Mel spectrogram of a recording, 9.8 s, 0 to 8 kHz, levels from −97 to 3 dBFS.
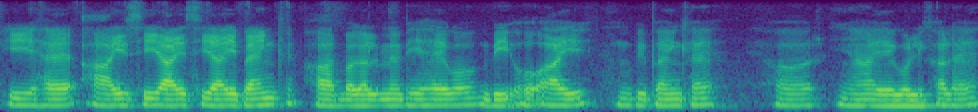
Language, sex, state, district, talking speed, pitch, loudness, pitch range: Hindi, male, Bihar, Madhepura, 110 wpm, 120 Hz, -20 LUFS, 120-130 Hz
